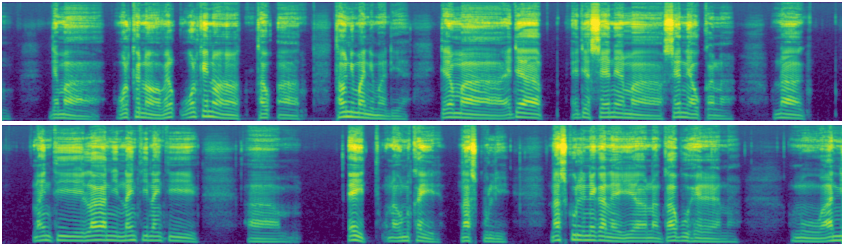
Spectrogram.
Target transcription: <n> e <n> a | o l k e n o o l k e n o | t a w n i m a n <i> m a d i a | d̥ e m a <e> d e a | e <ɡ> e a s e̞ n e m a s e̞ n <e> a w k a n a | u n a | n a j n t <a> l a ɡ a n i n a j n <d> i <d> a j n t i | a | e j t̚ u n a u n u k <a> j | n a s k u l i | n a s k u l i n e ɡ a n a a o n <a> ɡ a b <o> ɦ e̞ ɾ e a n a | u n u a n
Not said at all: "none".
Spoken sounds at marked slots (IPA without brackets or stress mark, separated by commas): d, m, i, e, d, e, i, t, n, a, a, u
